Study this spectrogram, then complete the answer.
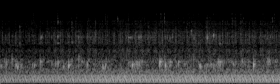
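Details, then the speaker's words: De'Longhi TrueBrew CAM51025MB mid-brew, relatively fast, with coffee temperature starting around 160° and ramping up. Steady low pump hum with a gentle trickle of liquid running over it, even and unbroken; normal brewing pump and pour. "I enjoy the coffee's coming out it is a relatively fast coffee maker"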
